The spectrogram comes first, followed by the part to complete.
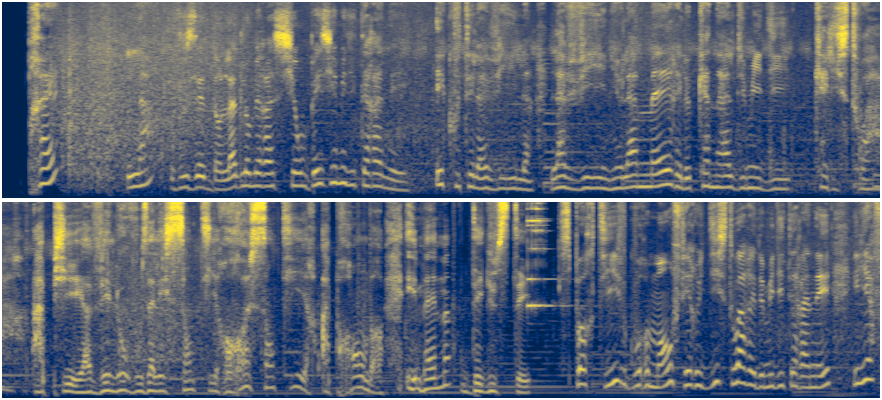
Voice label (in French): spot radio; beziers; fb herault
